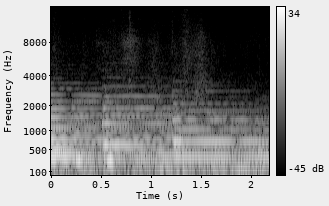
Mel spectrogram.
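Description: Piano playing a hymn, with sustained chords and a new chord struck about every half second.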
